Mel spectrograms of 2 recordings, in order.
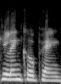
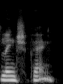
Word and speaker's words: Linköping: So just make it up from the name of the song like No, it's spelled like Linkoping, but apparently it's Linköping. That's what I heard. The locals told me.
